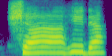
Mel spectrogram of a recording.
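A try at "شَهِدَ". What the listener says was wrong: Syahida nggak ada yang panjang, Bu. Ini nggak boleh. Syahida nggak boleh dipanjangin ya. Nanti artinya lain.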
